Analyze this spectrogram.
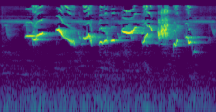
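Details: Kacer (Oriental magpie-robin) in nangkur and mbagong display: rich slurred whistles and twangy warbles in quick succession, with one harsh scratchy burst midway.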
